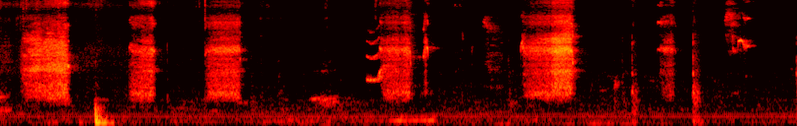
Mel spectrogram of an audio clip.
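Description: A young cockatiel gives harsh, hissing begging calls in short repeated bursts while being fed.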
